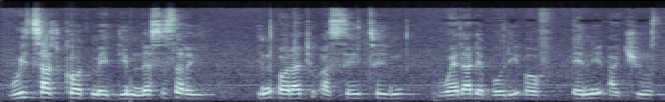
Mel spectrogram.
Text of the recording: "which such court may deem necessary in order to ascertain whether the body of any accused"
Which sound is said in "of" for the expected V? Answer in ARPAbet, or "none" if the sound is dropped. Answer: F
